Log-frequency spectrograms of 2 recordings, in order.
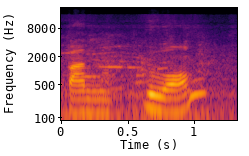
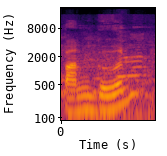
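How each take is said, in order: First: Northern pronunciation with every vowel fully sounded. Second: Southern pronunciation with a reduced, simpler vowel. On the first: "in Hanoi it's more Bun Guon" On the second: "in Saigon, that's how you would say it"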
